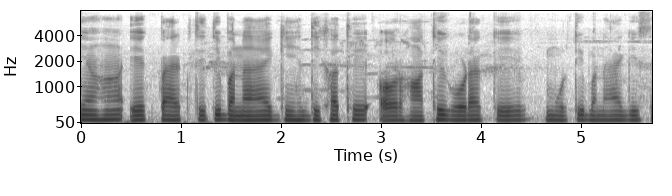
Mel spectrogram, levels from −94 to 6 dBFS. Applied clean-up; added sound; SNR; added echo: none; none; none; none.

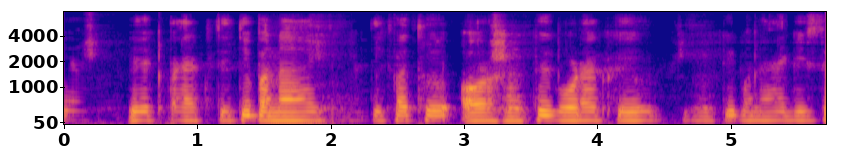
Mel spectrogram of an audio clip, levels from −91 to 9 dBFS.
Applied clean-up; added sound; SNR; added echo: neural mask model DeepFilterNet 3.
